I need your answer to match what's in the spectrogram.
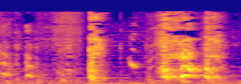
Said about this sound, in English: Why are you coughing?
